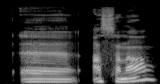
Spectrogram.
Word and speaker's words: Astana: Jetzt ging es um Astana.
